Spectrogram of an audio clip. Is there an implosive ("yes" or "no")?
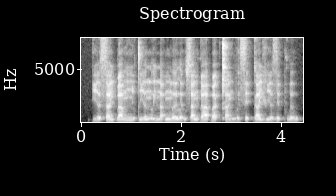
yes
